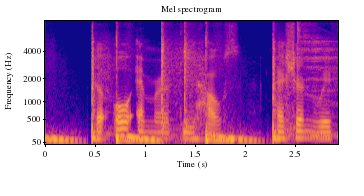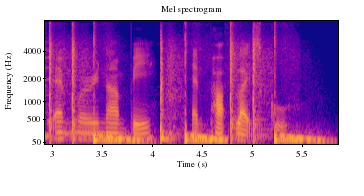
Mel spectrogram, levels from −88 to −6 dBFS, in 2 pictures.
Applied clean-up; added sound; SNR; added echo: none; Drum kit; -2 dB; none.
